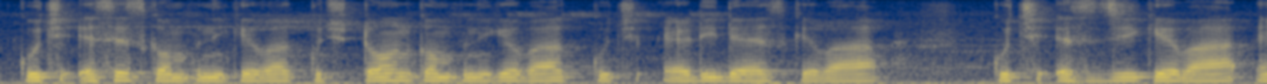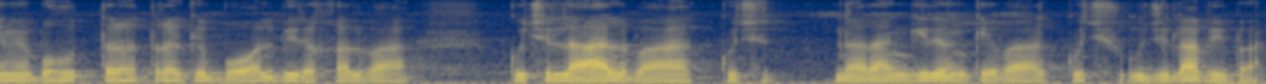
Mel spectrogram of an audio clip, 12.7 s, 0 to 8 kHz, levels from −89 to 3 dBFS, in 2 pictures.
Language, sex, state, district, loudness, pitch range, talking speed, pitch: Hindi, male, Bihar, East Champaran, -17 LUFS, 120-125 Hz, 190 wpm, 125 Hz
